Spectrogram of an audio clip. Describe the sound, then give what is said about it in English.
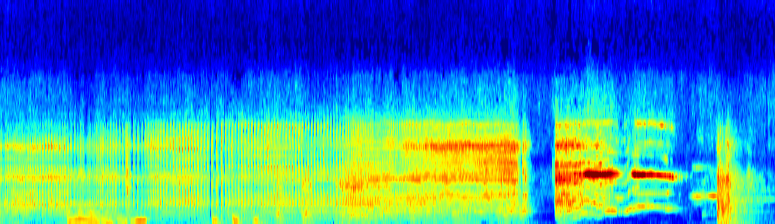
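A door creaks shut with a long, drawn-out squeak, its hinges groaning and wavering in pitch over several seconds before a brief final bump. Loud, with no talking. “And now it's time to close the squeaking door, so good night.”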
